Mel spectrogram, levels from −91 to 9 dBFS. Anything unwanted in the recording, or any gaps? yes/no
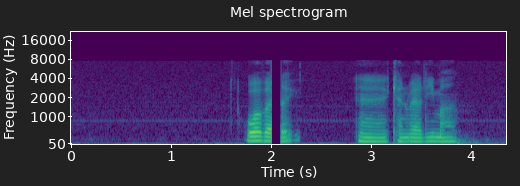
yes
